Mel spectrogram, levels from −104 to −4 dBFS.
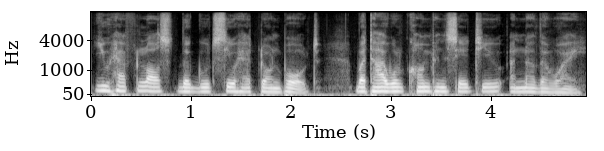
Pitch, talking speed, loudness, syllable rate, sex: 120 Hz, 195 wpm, -17 LUFS, 4.7 syllables/s, male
